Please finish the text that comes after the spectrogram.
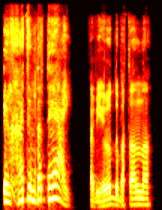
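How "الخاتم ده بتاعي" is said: high, louder startled claim; shocked. Acted. Man sees the boy holding his ring, shocked. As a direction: blurt it out in shock. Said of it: "فبيتصدم الراجل وبيقول".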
